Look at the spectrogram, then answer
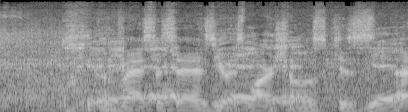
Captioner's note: laughing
